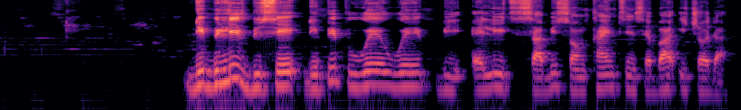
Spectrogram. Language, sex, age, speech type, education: Nigerian Pidgin, male, 15-29, spontaneous, tertiary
